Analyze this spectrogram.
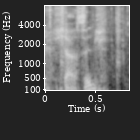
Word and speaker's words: Shausage: being bought here by Shausage. Shausage, I have been informed that's how you pronounce his name, but for safety purposes, I'm just gonna say Xiao, because I keep on wanting to say sausage.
